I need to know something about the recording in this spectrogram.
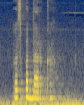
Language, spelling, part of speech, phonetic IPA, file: Belarusian, гаспадарка, noun, [ɣaspaˈdarka], Be-гаспадарка.ogg
- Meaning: 1. economy 2. household 3. hostess, female host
